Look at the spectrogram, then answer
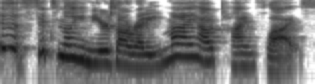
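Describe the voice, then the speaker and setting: Using a put-on character voice, a woman speaks at a moderate pace. Her pitch is high and swings very widely. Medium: read story. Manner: suspicious muttering.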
